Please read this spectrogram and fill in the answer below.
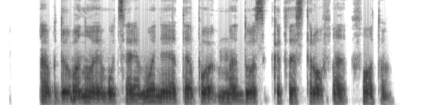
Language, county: Lithuanian, Klaipėda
